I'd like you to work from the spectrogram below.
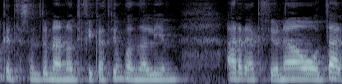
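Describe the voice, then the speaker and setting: Somewhat breathy, a woman's voice sits at a medium pitch. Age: 20s. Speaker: podcaster. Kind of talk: casual monologue.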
